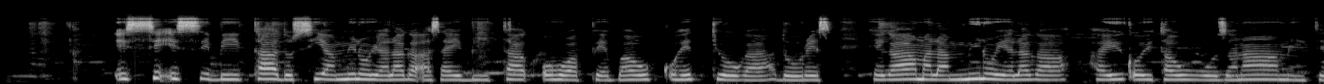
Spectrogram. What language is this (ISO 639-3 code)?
wal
